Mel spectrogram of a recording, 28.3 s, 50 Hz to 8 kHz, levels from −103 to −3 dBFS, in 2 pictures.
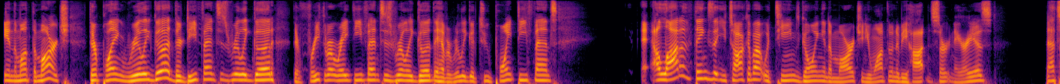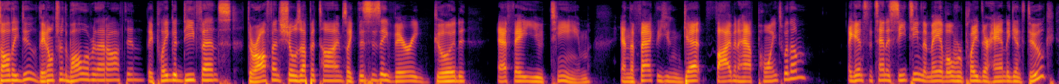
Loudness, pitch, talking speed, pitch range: -23 LUFS, 175 Hz, 235 wpm, 155-190 Hz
